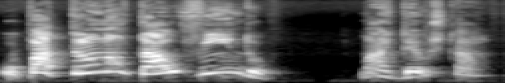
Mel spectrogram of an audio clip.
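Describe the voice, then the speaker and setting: A woman's voice: high-pitched, big pitch swings, unhurried, vocal fry. A woman with a Brazilian Portuguese accent giving an informal video sermon. She speaks in a folksy way and keeps checking in with tag questions to the listener. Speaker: preacher.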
